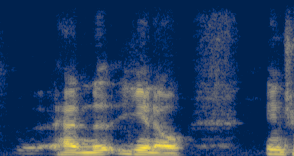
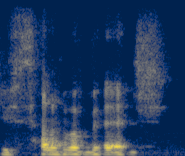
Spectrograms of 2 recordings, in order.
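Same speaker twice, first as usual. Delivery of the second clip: slow, softened mock curse; mock cursing; 5 dB quieter, slower than usual. Friend to the buddy who bought his guitar, mock cursing. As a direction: draw out a half-joking insult, slightly hushed.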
